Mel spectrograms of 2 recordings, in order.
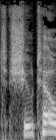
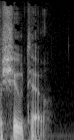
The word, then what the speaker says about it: Sciutto: And Jim, is it Shuto or Scuto? Shuto? Very funny. No, no, no. Jim Sciutto.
